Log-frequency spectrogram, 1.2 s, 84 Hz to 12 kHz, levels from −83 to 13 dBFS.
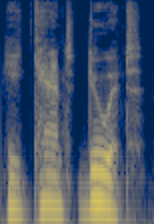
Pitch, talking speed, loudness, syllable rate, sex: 115 Hz, 210 wpm, -15 LUFS, 3.9 syllables/s, male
